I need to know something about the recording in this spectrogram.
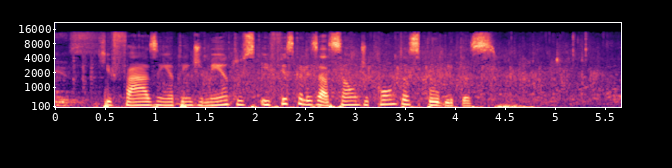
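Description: A large crowd sings together loudly in a large echoing hall.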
